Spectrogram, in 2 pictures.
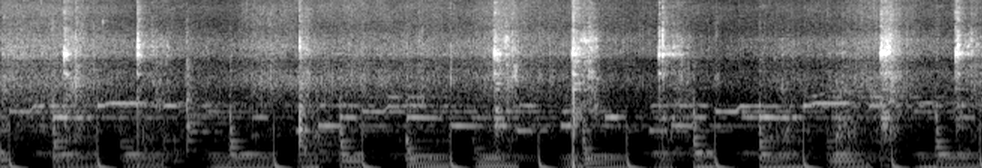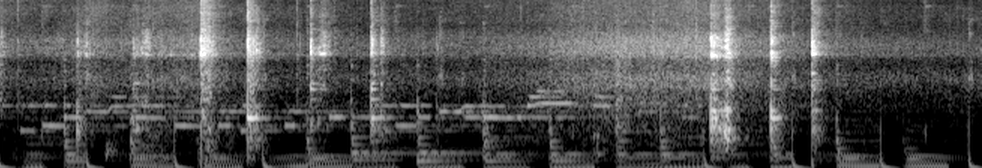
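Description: Metal spatula scraping and clacking against a wok in irregular strokes, with pork and shredded bamboo shoots sizzling as they are stir-fried.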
